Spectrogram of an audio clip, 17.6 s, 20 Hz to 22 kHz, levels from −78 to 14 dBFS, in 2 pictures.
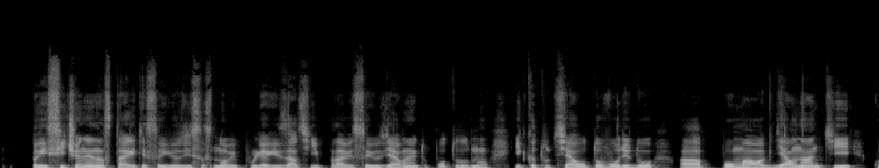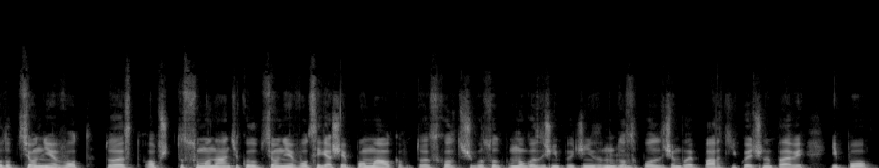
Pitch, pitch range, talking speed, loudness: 130 Hz, 125-140 Hz, 175 wpm, -19 LUFS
